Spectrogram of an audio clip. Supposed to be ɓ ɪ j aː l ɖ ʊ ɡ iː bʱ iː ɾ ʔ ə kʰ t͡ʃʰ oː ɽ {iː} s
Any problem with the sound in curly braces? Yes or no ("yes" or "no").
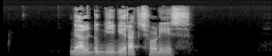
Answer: no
